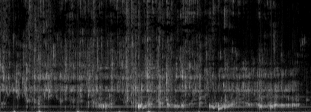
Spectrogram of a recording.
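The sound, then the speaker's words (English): A fruity-smelling drink glugs and splashes as it is poured into a glass, with bubbly gurgling and a steady series of soft low thumps for a few seconds, no voices. “Okay, give that a nice pour.”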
